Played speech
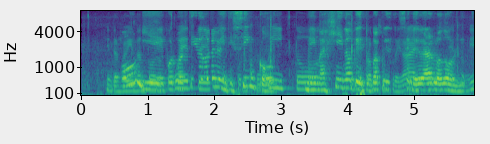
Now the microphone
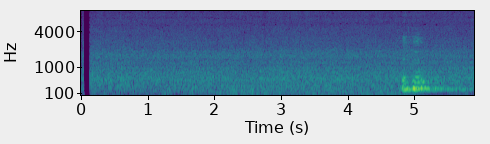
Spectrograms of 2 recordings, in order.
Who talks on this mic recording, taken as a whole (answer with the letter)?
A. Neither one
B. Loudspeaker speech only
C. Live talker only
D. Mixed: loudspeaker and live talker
C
